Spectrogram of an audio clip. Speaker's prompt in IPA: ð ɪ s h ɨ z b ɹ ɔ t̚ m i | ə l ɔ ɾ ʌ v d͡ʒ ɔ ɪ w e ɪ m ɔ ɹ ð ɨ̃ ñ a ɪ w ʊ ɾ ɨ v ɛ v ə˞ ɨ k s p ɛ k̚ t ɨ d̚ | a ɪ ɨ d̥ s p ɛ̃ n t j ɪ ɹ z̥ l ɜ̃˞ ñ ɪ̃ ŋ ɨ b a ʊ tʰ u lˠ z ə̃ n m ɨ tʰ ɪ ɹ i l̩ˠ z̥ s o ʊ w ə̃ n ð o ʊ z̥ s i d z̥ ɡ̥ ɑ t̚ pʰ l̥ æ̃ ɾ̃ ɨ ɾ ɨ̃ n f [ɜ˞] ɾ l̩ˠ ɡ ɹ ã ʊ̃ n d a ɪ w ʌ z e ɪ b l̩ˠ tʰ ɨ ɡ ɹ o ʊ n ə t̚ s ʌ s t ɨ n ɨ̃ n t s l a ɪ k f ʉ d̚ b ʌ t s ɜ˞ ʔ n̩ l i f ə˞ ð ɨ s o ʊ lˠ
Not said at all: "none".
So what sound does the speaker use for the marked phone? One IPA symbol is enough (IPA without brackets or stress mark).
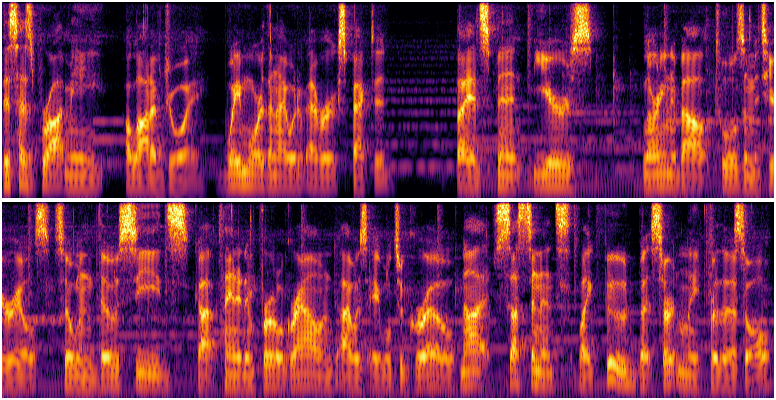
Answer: ɜ˞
